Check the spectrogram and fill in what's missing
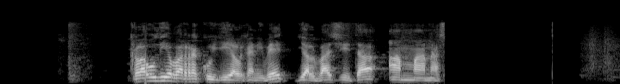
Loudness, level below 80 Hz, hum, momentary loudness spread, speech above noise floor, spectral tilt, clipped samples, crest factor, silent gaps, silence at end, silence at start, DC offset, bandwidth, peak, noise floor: -18 LUFS; -60 dBFS; none; 7 LU; 32 dB; -6 dB/octave; under 0.1%; 18 dB; 1.21-1.25 s; 1.75 s; 0.7 s; under 0.1%; 7.8 kHz; -2 dBFS; -50 dBFS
